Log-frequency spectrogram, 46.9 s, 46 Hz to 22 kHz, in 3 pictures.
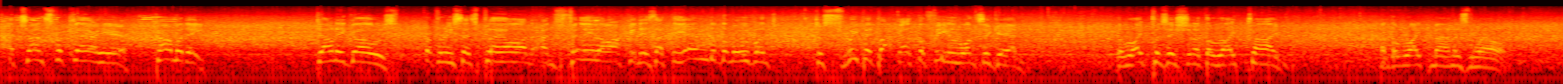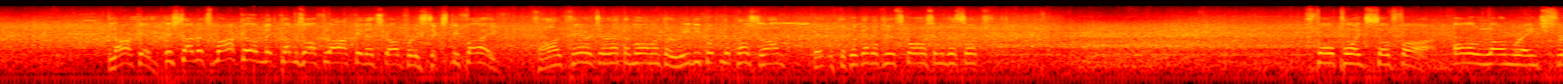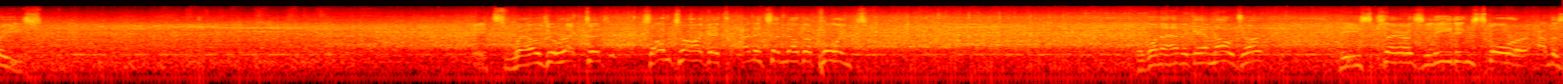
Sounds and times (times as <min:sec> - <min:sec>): Speech: 0:00.0 - 0:02.0, 0:03.2 - 0:10.2, 0:11.2 - 0:12.9, 0:13.8 - 0:15.1, 0:16.7 - 0:25.6, 0:28.7 - 0:31.7, 0:36.0 - 0:40.0, 0:42.6 - 0:44.0, 0:44.6 - 0:46.8.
